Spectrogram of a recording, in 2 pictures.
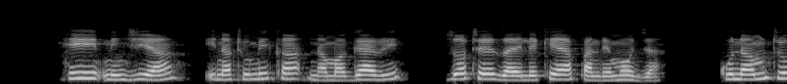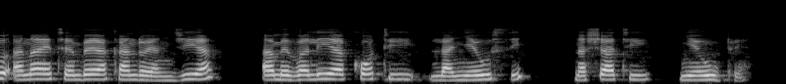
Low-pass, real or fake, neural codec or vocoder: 5.4 kHz; real; none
